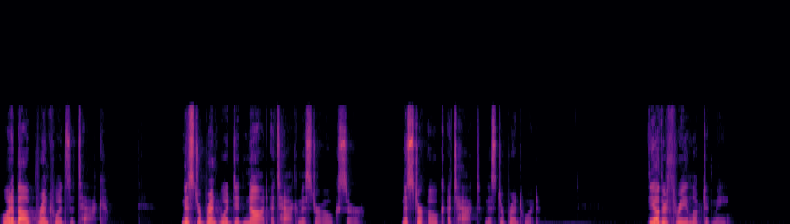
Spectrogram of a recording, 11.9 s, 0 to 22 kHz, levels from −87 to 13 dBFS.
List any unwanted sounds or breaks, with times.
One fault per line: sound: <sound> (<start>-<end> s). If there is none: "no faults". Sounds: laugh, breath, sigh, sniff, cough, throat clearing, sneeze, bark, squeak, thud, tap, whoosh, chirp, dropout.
no faults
